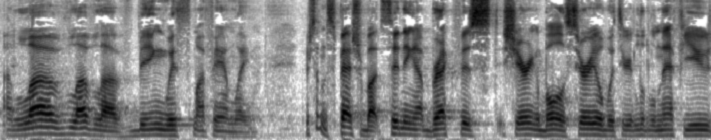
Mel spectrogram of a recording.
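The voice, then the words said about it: Slightly out of breath. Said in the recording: “I'm a little out of breath because of how he leads”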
